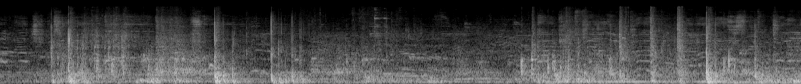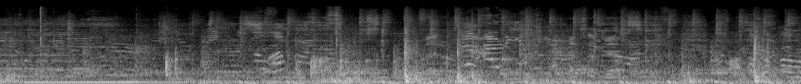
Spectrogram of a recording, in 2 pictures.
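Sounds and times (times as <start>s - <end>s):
music: 0.0s - 16.0s
voices: 0.0s - 16.0s
bowling ball crashing into pins: 0.5s - 4.1s, 5.2s - 8.2s, 11.0s - 13.6s, 14.5s - 16.0s
clatter of pins and balls: 0.5s - 4.2s.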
